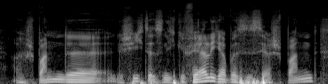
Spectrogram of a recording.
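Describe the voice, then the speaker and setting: Dark and mellow in tone, a man speaks at a fairly low pitch. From Freiburg, southwestern Germany. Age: 60s. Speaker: festival director. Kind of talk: interview. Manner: halting, many fillers.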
